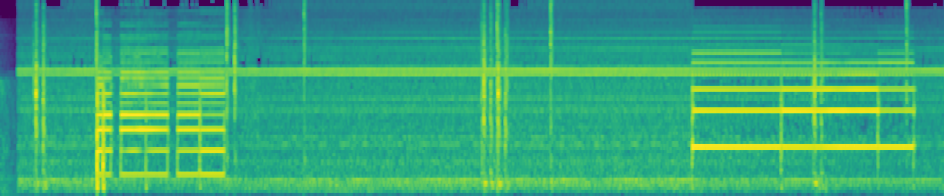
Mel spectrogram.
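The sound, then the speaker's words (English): Cockpit warning alarms on a small business jet are tested one after another in a pre-flight functional check of all the alarms: a pulsing electronic tone, sharp switch clicks, then a long steady warning chime, all over a low continuous hum. “That's the sound of a pre-flight functional check of all of the alarms on a small business jet.”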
